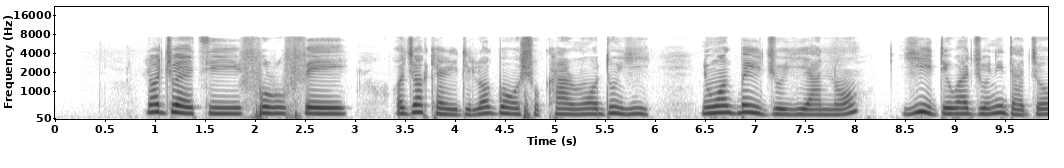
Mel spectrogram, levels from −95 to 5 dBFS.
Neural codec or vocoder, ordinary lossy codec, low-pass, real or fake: none; none; 7.2 kHz; real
